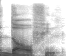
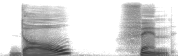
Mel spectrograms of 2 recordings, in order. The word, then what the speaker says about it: dolphin: Então, devagar, Dolf Fen. E em velocidade normal, Dolphin. Dolphin. Interessante o pH ter som de f, né? Como em farmácia, filosofia.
